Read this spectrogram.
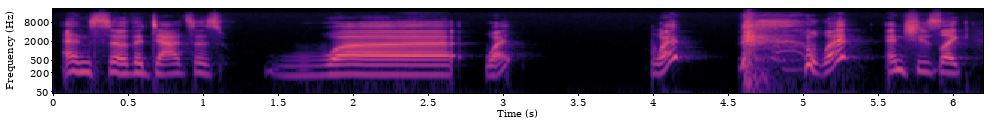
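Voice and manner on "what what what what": rising incredulous whats, some louder; mimicking shocked disbelief; stunned whats. Dad hearing the kid is home, rising shocked whats.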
